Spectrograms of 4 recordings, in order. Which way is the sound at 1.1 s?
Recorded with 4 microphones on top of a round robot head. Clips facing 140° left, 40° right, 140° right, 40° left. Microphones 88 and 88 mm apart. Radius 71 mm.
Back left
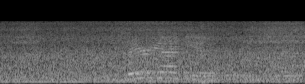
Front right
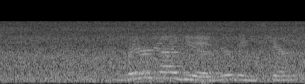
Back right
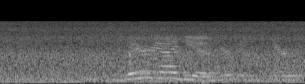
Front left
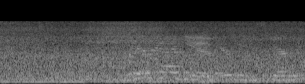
130° right.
